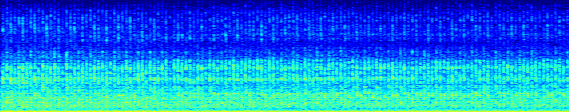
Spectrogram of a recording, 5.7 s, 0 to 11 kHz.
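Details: Massey 2500 forklift with a Perkins AD3 152 diesel, long-stored, suspected fuel problem, now restarted. Loud, open-exhaust diesel idle with an even, steady clatter and no irregular knocks; it sounds like a healthy diesel.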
